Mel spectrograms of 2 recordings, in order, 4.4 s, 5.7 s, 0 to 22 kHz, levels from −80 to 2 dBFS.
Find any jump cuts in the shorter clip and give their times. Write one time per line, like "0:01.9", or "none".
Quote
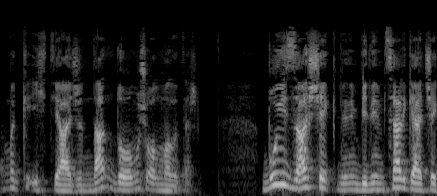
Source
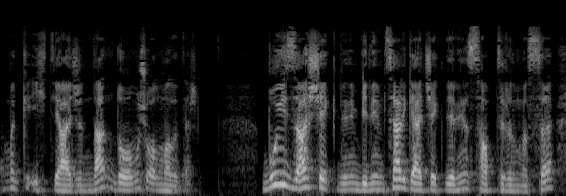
none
